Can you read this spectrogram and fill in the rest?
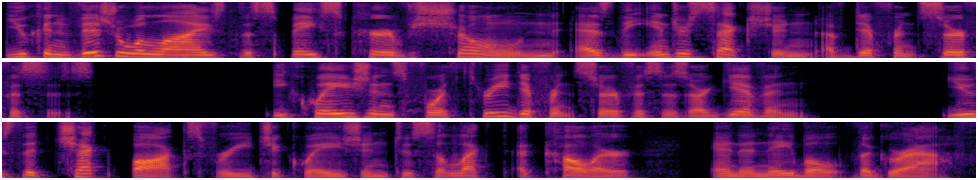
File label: narration; CALCULUS 7E; cengage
